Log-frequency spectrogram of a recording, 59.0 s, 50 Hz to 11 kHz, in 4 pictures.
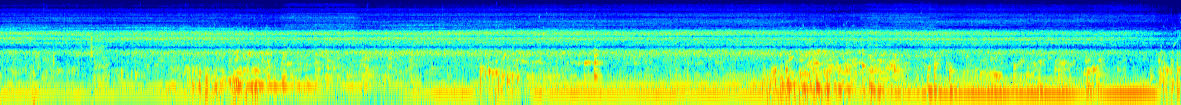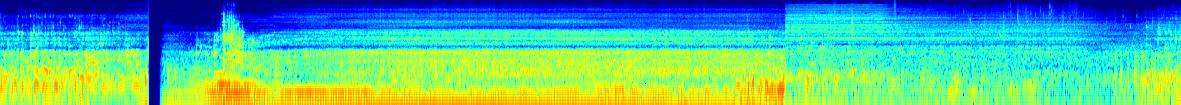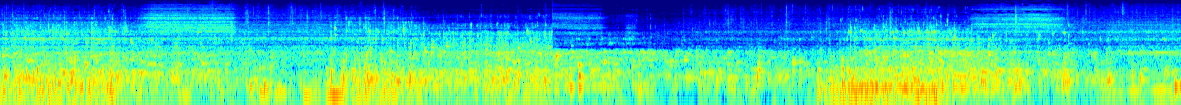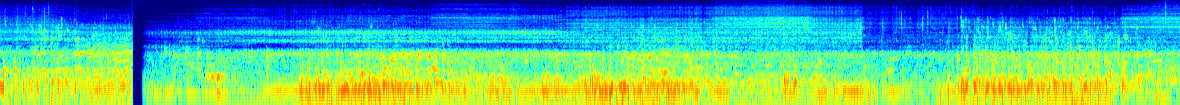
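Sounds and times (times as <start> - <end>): underwater regulator bubbles: 0.0 - 59.0
steady low hum: 16.3 - 35.4, 40.2 - 57.4.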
